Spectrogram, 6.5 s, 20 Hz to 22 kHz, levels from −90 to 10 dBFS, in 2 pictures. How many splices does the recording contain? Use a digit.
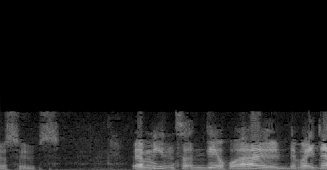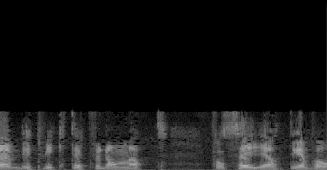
0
